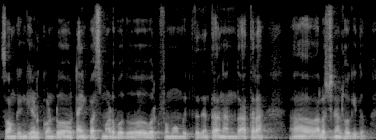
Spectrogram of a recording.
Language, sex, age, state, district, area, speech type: Kannada, male, 30-45, Karnataka, Shimoga, rural, spontaneous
